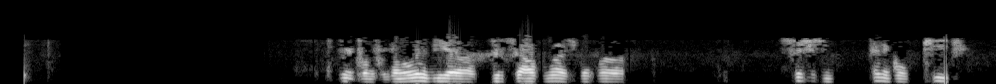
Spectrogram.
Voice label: Mutual Aid-Intersystem Interop B, scanner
